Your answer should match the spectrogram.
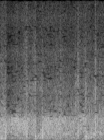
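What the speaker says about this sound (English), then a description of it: "Give him a cheer." Audience at Salford Lads Club cheering and clapping for Mark E. Smith during a live radio interview, a brief dense burst of applause filling the room.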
